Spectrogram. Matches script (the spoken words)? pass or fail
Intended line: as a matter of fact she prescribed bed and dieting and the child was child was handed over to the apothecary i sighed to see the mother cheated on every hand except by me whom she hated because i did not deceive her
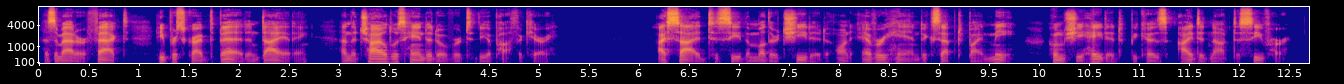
fail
